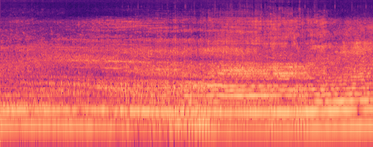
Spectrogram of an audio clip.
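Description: Race car engines at full throttle as hill-climb cars pass close by. From about halfway through, an engine note climbs steadily in pitch as a car accelerates up the course.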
